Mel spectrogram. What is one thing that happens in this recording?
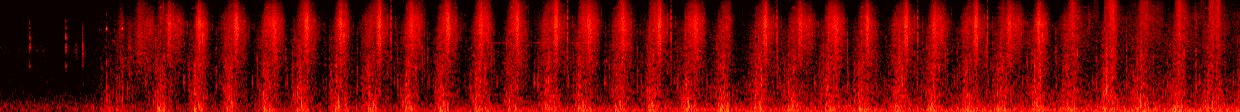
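Footsteps crunch quickly through dry leaves and grass.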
